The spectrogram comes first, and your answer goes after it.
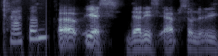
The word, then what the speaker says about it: CLAPAM: Zainal, tell us how Cleft Lip and Cleft Palate Association of Malaysia, or CLAPAM, have I pronounced that correctly? CLAPAM?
